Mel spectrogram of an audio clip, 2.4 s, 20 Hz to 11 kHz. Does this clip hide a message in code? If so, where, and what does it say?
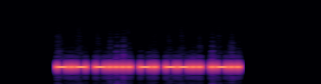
Yes: Morse code from 0.4 to 1.8 s, heard as a keyed tone, about 64 wpm, 700 Hz. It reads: K6NZL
